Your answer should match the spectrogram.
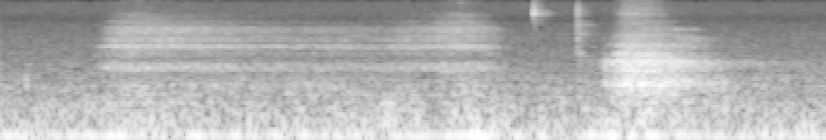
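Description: Near silence with a steady low hum and faint breathing: a long soft exhale, then a short, slightly louder breath about three seconds in.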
